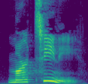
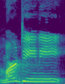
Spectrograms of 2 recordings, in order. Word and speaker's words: martini: So we say martini, not Mardini. Even though it's an RT between vowels, we don't say Mardini, we say martini, because the T is at the beginning of the strongest syllable.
